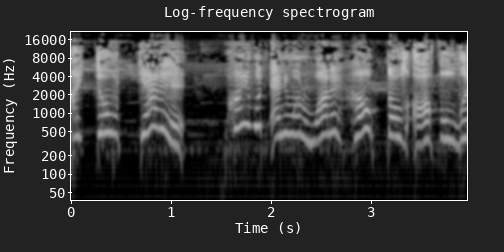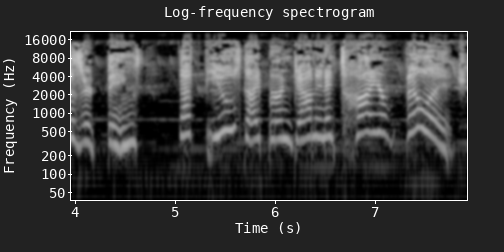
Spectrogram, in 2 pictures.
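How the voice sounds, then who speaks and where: An extremely high-pitched, put-on character voice speaks at a fairly slow pace. Faint music plays in the background. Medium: video game. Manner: excitable.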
